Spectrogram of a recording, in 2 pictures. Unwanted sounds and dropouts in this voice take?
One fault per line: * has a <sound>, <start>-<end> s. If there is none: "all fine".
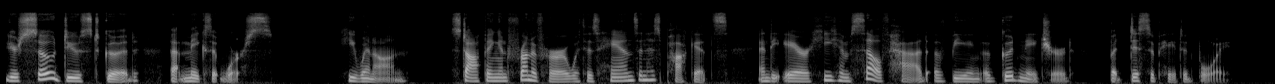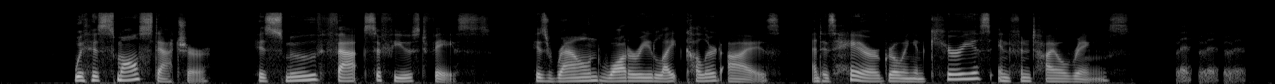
* has a laugh, 24.5-25.2 s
